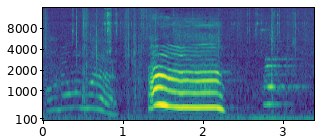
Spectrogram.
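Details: Dogs 'talking' in long howl-like tones: a smooth falling wail, then a steady sustained note held close to a second, followed by a short quieter echo of the same pitch, over faint outdoor background hum.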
